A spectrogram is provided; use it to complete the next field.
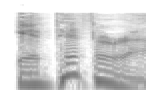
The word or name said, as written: epiphora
